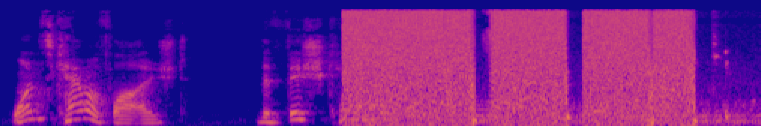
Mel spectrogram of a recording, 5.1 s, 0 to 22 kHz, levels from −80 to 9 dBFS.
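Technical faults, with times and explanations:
2.28–5.08 s, wrong sample width: after "camouflaged the fish", 16-bit samples are read as packed 24-bit ones, so each value straddles mismatched bytes. The sound collapses into loud noise with the speech buried, running 1.5 times too fast and high-pitched.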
